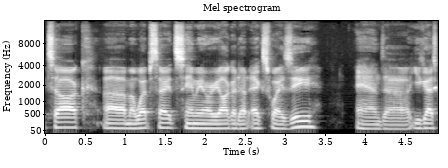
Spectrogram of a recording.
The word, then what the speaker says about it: Arriaga: Instagram name just Sammy araga just Sammy araga thankfully how do you spell araga a r r i a g a you got to roll the RS though can you roll your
